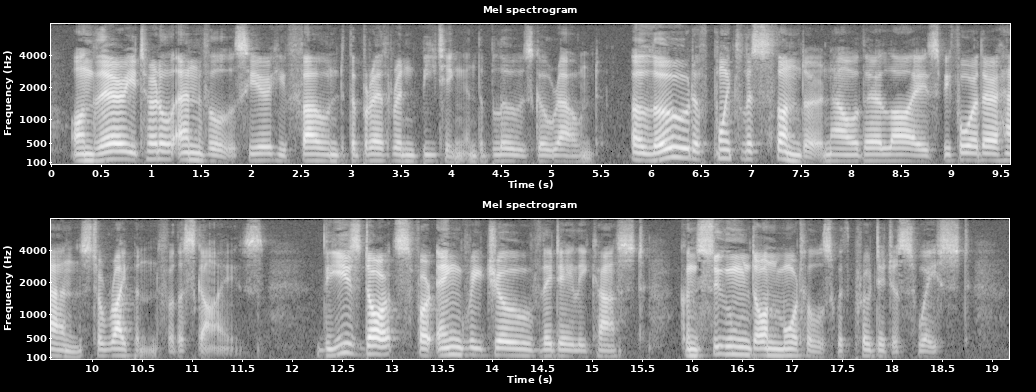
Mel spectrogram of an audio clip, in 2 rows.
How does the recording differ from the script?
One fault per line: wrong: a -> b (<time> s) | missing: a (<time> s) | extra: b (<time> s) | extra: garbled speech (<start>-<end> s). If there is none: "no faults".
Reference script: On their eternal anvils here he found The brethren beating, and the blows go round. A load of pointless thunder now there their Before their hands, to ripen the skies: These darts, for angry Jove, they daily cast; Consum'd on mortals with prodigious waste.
wrong: their -> lies (8.3 s)
extra: for (10.7 s)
